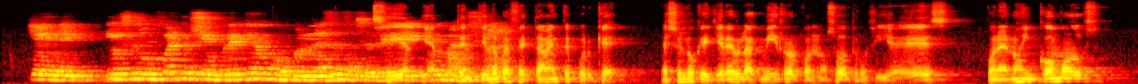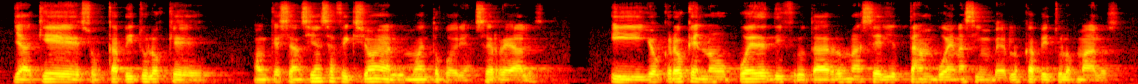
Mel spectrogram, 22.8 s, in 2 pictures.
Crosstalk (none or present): present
